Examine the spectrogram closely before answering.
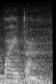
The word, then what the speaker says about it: Python: Bacanya Python atau Python? Di sana bacanya Python, Pak.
